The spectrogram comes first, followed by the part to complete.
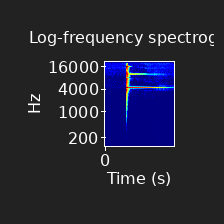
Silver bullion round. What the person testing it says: Yeah, that's the sound of silver.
